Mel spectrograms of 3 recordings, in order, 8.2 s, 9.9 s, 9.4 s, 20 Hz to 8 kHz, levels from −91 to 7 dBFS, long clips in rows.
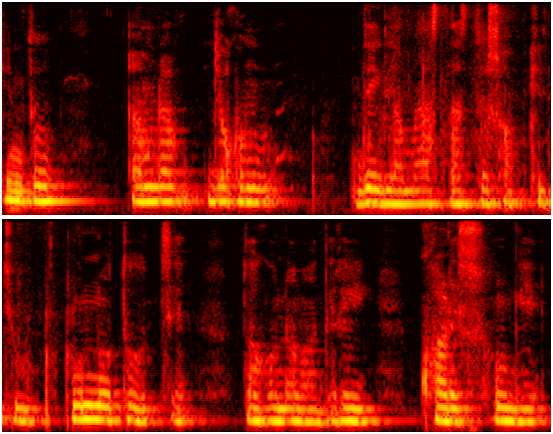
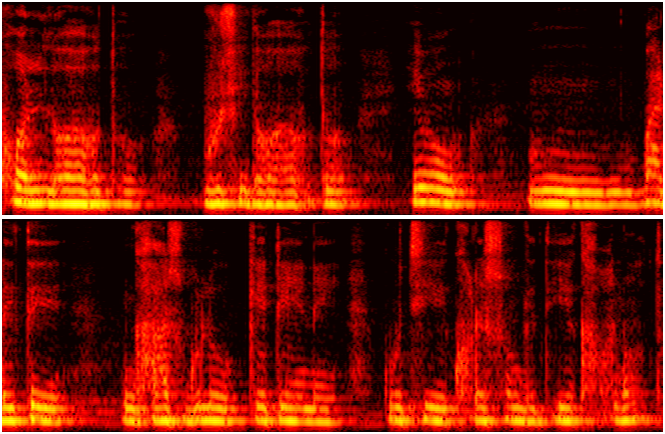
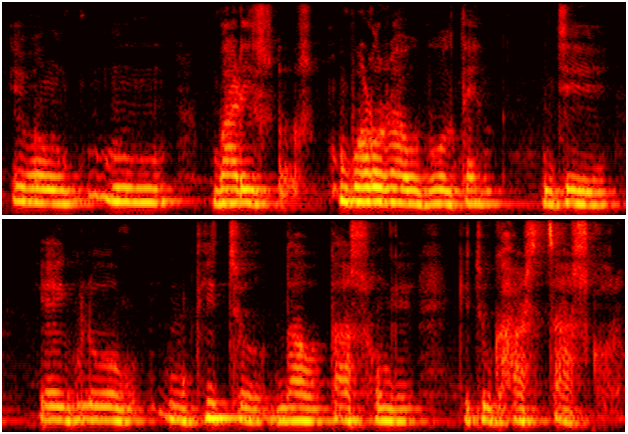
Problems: constant background noise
